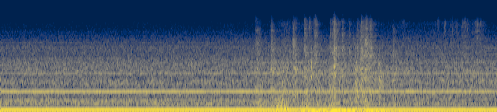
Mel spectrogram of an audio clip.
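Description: Rustling and handling noise with a low bump, between about four and six seconds in, as a cross-stitch piece in a plastic embroidery hoop is lowered and moved away. Under it runs a steady low hum with a faint higher tone.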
